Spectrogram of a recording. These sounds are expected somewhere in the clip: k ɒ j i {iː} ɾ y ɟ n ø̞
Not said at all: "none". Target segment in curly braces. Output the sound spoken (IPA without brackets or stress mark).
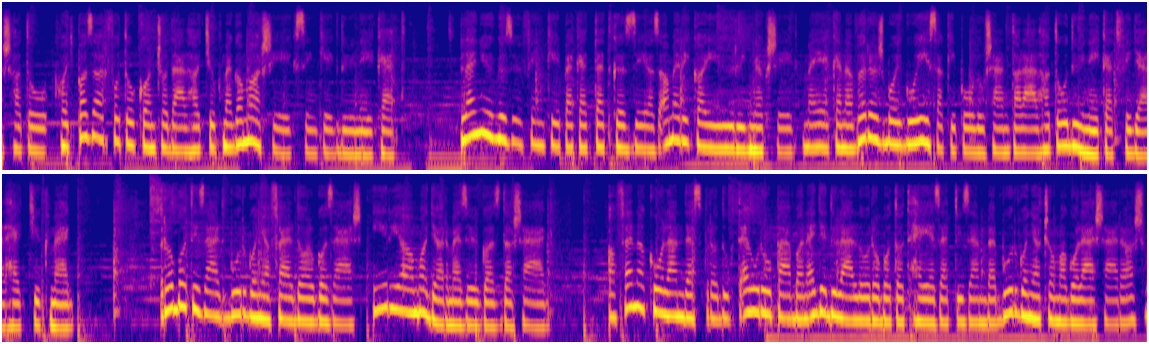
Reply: yː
